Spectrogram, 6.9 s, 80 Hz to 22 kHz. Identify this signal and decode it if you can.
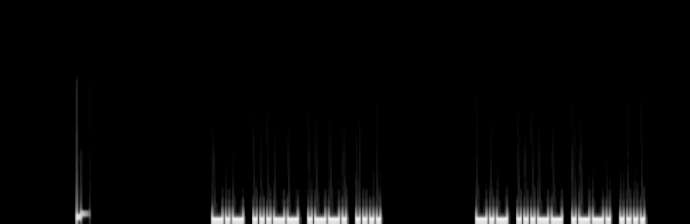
Morse code, heard as a keyed tone, about 34 wpm, 700 Hz. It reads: K3PH K3PH
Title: Easy Call Signs Repeated 3x - 35wpm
